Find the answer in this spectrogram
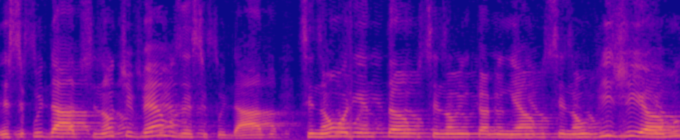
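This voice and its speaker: Audible room echo surrounds a woman who talks at a very slow pace with a medium pitch. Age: 70s. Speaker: spiritist lecturer. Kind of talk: lecture.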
